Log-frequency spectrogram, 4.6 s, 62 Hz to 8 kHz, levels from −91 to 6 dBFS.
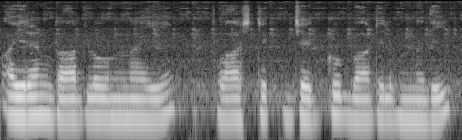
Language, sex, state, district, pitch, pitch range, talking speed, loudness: Telugu, male, Telangana, Mahabubabad, 130 Hz, 130-140 Hz, 105 wpm, -18 LUFS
